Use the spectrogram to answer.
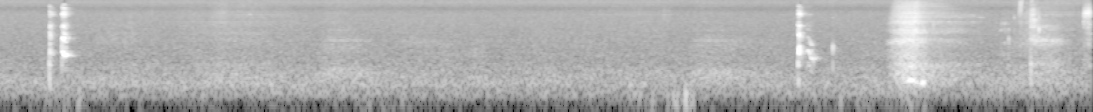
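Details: Hiccups: a few short, sharp, squeaky hiccup sounds at irregular intervals, each a sudden brief catch, against faint room hiss.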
